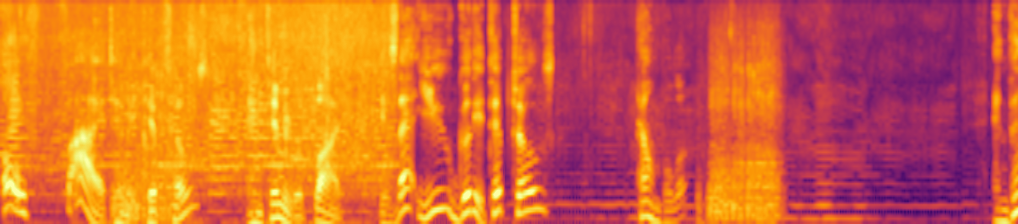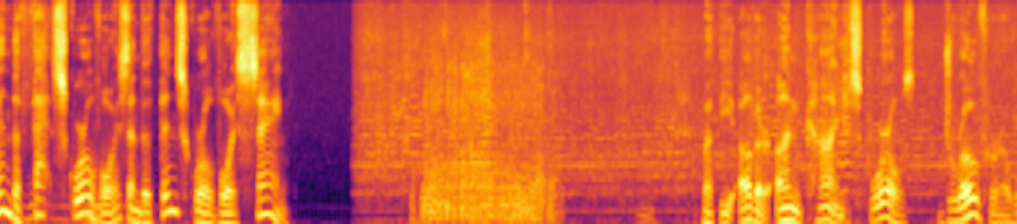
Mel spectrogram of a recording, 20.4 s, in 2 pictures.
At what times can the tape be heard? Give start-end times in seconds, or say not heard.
1.0-1.9, 7.0-7.8, 14.2-15.8.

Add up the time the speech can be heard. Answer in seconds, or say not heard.
13 s.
